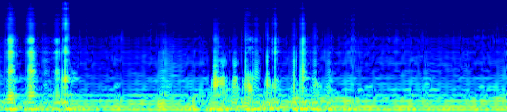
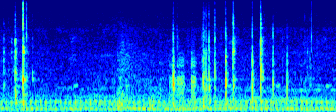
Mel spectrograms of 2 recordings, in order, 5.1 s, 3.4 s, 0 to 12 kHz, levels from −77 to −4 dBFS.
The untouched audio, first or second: second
